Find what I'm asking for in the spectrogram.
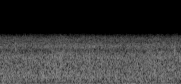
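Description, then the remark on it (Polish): Steady rush of cold seawater washing in over a sandy beach and over someone's feet at night, a continuous frothy hiss that holds at one level throughout with no voices. “Zimna woda na me stopy.”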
